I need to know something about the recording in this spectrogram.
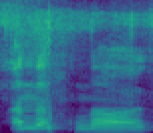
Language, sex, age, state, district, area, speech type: Kashmiri, male, 18-30, Jammu and Kashmir, Kupwara, rural, spontaneous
